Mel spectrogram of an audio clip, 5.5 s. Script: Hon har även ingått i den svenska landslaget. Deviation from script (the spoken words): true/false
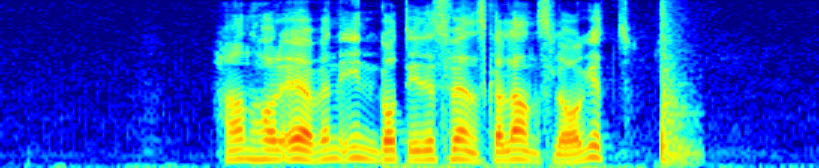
true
